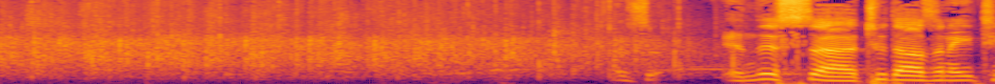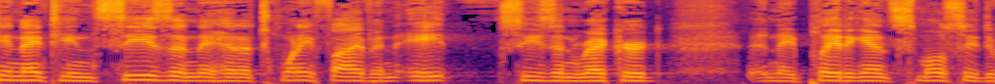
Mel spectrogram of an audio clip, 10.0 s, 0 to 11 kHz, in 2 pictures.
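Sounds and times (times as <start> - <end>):
room full of people clapping: 0.0 - 3.8
speech: 3.0 - 9.9.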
